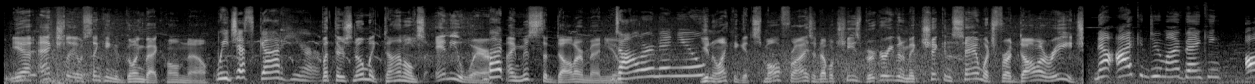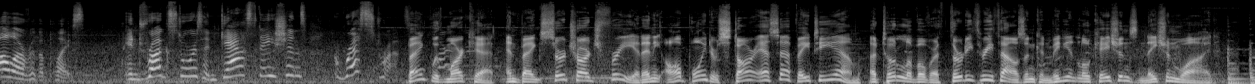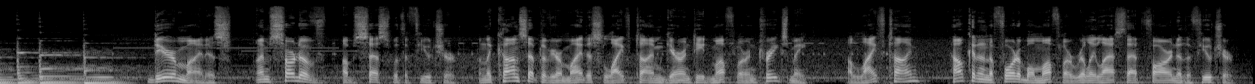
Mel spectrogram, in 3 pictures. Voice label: Radio Commercials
